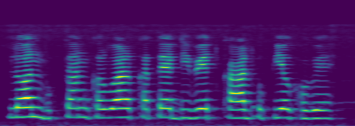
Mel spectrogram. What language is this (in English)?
Magahi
